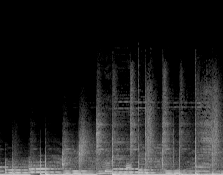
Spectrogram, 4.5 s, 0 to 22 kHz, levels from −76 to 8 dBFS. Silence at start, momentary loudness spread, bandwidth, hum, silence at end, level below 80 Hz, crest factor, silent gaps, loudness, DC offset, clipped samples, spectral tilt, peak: 0 s; 2 LU; 12 kHz; none; 0 s; -14 dBFS; 12 dB; none; -15 LUFS; under 0.1%; under 0.1%; -5.5 dB/octave; 0 dBFS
